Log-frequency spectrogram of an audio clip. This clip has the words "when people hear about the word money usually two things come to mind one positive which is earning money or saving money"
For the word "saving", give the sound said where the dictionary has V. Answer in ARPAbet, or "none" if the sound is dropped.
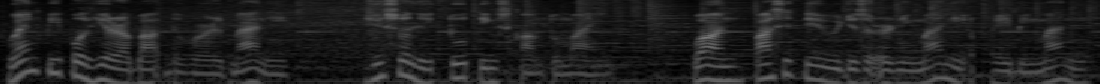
B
